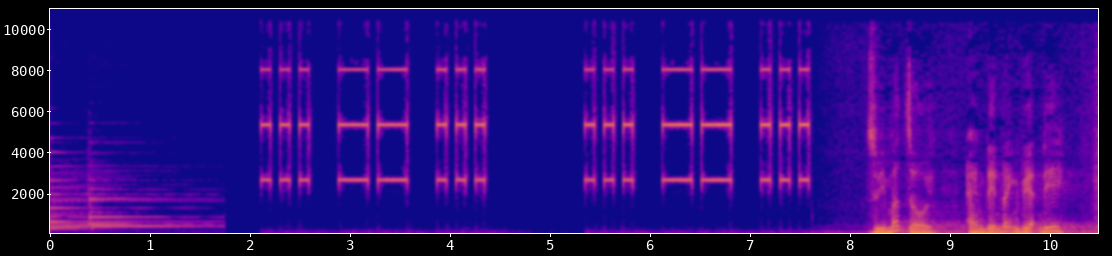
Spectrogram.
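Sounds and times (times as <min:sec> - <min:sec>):
phone bright electronic ringtone for an incoming call: 0:02.1 - 0:04.4, 0:05.4 - 0:07.6
speech: 0:08.2 - 0:10.4.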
